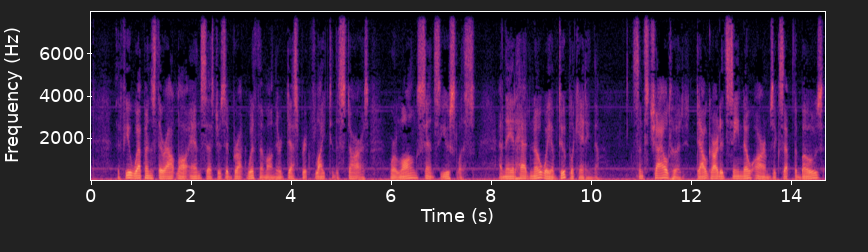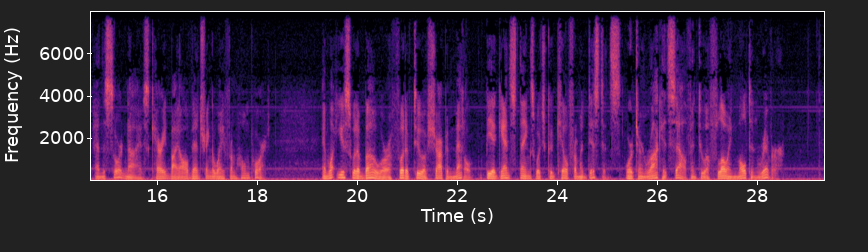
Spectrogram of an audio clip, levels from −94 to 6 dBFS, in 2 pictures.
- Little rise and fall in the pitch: No, average, 4.2 semitones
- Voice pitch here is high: No, very low, 90 Hz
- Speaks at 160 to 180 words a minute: Yes, average, 170 wpm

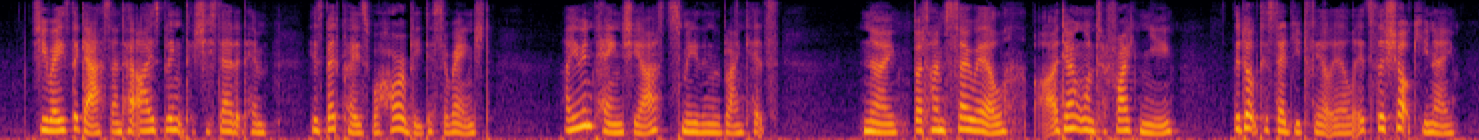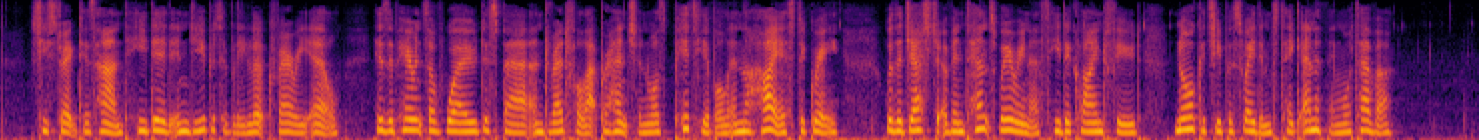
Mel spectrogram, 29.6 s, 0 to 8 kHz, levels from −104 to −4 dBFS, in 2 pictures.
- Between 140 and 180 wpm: No, average, 190 wpm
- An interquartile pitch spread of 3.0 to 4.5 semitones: Yes, average, 3.7 semitones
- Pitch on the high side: Yes, high, 195 Hz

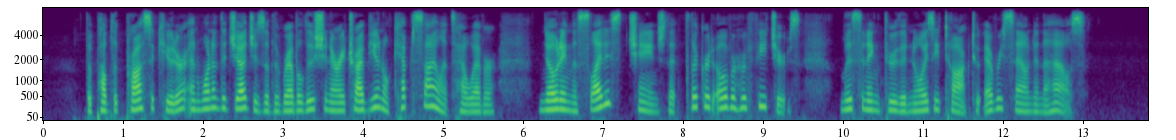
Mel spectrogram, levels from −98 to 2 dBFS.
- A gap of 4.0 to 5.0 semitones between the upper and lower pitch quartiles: Yes, average, 4.3 semitones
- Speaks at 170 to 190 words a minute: No, average, 150 wpm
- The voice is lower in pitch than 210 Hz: Yes, high, 190 Hz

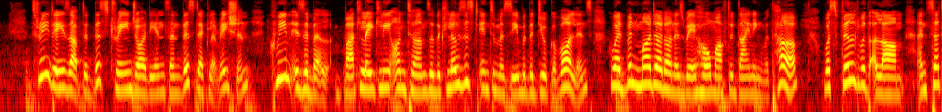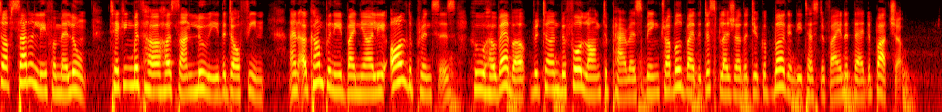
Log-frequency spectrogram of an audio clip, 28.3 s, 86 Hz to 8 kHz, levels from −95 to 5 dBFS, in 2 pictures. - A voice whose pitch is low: No, high, 200 Hz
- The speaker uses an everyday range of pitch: Yes, average, 4.2 semitones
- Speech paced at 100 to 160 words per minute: No, average, 170 wpm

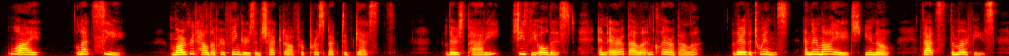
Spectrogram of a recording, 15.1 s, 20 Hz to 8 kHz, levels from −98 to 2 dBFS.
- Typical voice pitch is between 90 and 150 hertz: No, very high, 280 Hz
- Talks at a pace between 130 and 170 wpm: Yes, average, 140 wpm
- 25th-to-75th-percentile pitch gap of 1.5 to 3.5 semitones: Yes, narrow, 2.6 semitones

